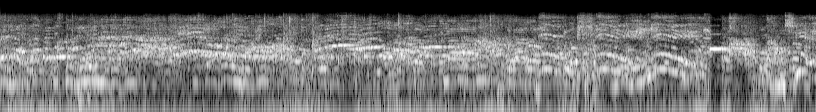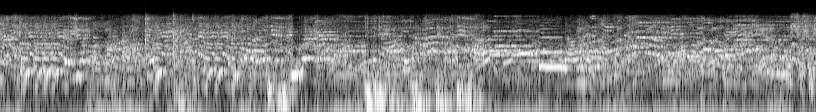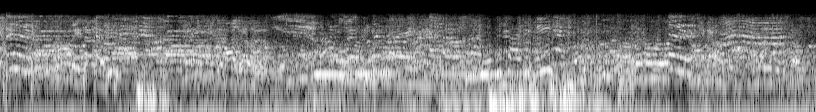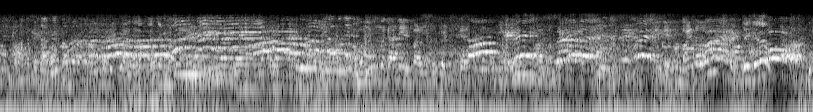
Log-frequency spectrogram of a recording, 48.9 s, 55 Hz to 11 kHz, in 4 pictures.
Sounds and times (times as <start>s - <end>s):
Speech: 0.0s - 48.9s
Music: 14.5s - 21.8s, 23.5s - 34.5s, 38.4s - 42.8s.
